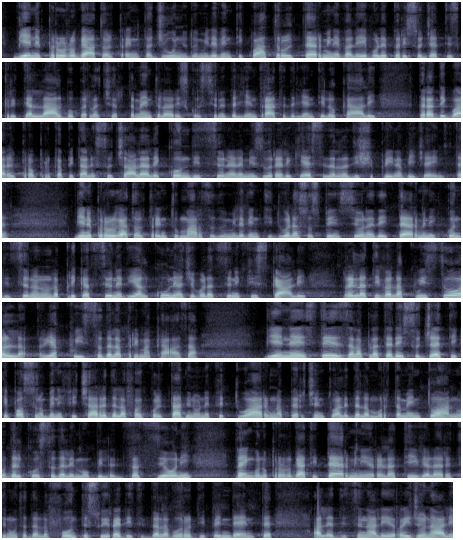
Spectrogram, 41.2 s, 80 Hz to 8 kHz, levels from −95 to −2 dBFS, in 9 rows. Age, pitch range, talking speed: 40-59, 190-215 Hz, 150 wpm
